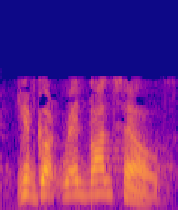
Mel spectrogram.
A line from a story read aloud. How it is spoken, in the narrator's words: a colleague took one look at them and shouted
